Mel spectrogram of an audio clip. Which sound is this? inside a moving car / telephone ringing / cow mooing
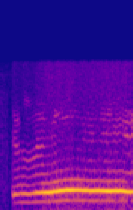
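cow mooing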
